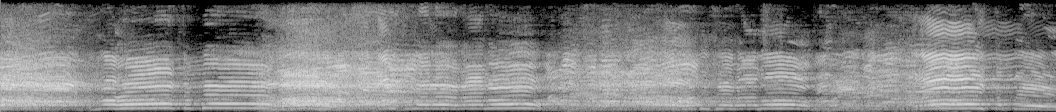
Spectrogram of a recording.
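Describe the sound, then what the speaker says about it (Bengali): A large crowd at an Islamic sermon gathering in Kuakata shouts the takbir, Allahu Akbar, in four loud, swelling bursts. A leader's voice calls between the chants. "দেন তাকবীর জোরে দেন।"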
